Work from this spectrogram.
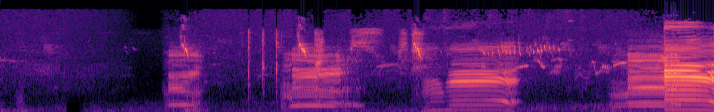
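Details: Tame cattle herd roaming freely and grazing in a large green garden: four long, drawn-out harmonic moos, the later ones louder and rising at the end, spaced a few seconds apart, with faint bird chirps between.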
